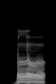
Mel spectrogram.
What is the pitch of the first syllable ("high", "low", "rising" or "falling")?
low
